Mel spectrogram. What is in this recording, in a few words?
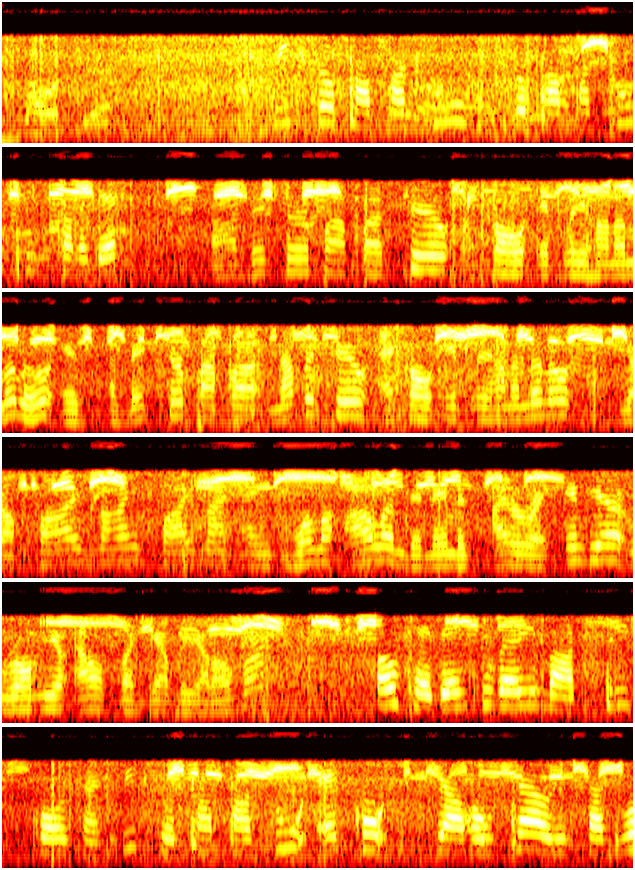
14.245 MHz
